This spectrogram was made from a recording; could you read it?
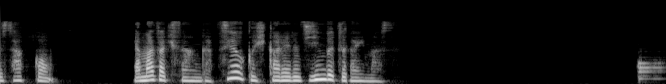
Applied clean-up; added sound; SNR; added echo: neural mask model DeepFilterNet 3.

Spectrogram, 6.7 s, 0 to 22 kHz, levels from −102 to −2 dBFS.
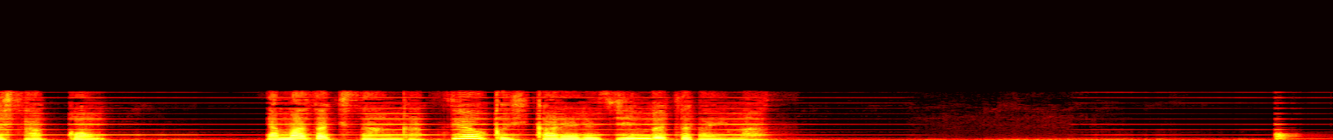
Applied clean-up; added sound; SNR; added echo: neural mask model RNNoise.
